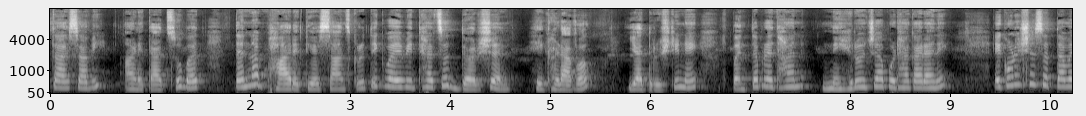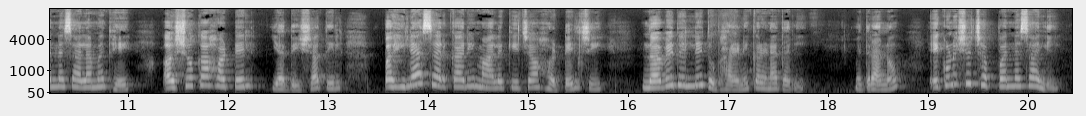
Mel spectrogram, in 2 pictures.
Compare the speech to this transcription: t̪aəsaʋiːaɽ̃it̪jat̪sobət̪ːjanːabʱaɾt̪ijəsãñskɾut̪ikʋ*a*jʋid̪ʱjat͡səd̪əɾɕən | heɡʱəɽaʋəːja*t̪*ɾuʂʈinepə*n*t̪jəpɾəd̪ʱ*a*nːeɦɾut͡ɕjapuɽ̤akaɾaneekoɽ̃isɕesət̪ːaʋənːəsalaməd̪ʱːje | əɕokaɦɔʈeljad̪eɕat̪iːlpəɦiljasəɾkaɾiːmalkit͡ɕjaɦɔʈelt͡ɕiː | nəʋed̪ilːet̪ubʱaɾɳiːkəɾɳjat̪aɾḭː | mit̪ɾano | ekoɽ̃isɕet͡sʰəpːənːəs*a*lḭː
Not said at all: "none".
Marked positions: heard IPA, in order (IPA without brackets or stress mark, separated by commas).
ə, d̪, n, a, a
